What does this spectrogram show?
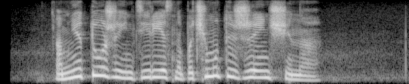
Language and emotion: Russian, angry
